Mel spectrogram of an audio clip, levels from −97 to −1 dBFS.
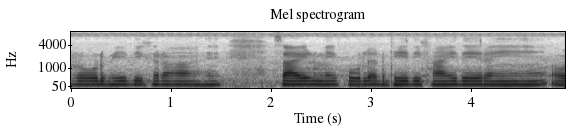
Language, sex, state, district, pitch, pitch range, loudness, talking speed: Hindi, male, Uttar Pradesh, Shamli, 135 Hz, 135-140 Hz, -18 LUFS, 170 wpm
